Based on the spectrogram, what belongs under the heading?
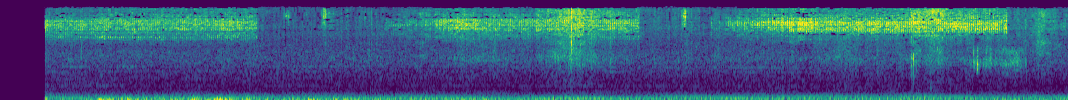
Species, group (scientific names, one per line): Tettigonia cantans
Orthoptera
